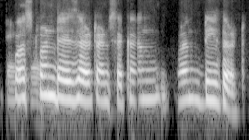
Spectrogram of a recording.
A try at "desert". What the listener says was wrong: Yes. आप उल्टा कर रहे हो. Desert. Desert. और desert.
